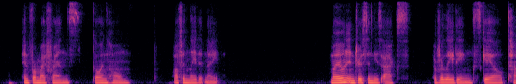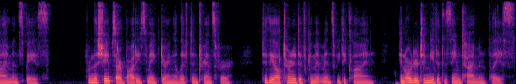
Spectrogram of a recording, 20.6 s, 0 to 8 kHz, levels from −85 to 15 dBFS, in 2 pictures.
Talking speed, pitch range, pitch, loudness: 140 wpm, 160-175 Hz, 165 Hz, -23 LUFS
